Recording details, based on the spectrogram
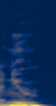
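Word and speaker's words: νῦ: Es como nuestra N y se llama new. Eh, es como nuestra N, se llama new. Y es una N como en nada.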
